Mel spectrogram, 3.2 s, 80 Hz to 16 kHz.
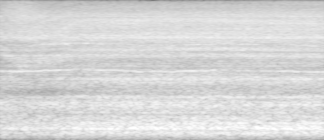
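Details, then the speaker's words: Hotpoint Aqualtis dryer, modified by Hotpoint according to the owner, wrecked jockey wheel pulley already replaced: steady drum rumble with faint ~400 Hz tone, slow to speed up because the drive belt is stretched and needs changing. "It's taking ages to speed up because actually the belt needs doing. Now, I've changed the pulley and didn't realise the belt's also stretched, so the belt stretch and needs changing."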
